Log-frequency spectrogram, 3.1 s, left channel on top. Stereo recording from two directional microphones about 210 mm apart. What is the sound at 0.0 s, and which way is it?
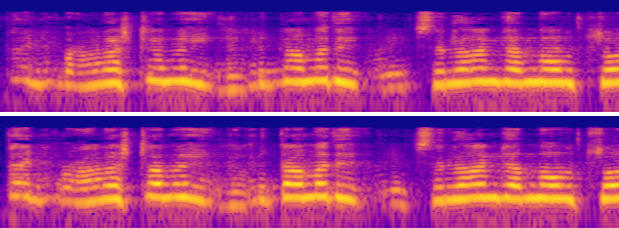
A man's voice, 30° right (ahead or behind).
